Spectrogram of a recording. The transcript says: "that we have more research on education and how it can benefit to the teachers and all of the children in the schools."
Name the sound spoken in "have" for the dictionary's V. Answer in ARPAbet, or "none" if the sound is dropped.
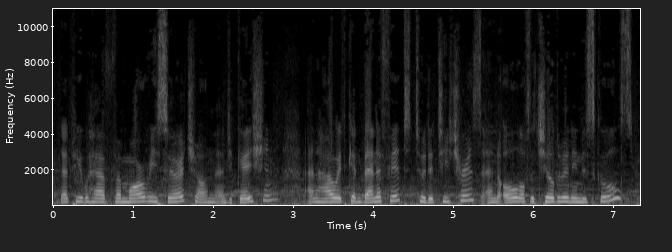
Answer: V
